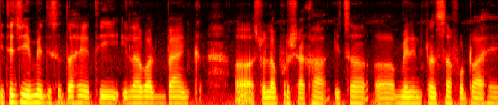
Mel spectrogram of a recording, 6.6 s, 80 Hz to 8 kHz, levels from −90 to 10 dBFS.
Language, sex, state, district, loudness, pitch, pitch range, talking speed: Marathi, male, Maharashtra, Solapur, -19 LUFS, 125 Hz, 120-130 Hz, 160 wpm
